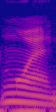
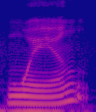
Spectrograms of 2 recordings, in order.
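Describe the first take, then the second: First: The name is said with an anglicized pronunciation. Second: The name is said with native Vietnamese pronunciation. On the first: "that's the best way to pronounce my name. As an English speaker" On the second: "In Vietnamese, it's Nguyen"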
